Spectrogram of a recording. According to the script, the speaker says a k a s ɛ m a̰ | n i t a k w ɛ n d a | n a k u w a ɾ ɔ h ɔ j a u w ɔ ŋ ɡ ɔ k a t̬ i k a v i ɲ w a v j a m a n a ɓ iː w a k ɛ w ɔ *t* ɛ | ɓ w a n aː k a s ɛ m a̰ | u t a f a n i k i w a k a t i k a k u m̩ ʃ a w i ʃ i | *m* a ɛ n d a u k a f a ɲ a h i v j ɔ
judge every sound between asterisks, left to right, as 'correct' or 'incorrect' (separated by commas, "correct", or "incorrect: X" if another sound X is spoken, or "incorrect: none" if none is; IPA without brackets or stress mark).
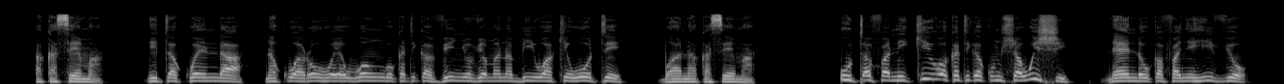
correct, incorrect: n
